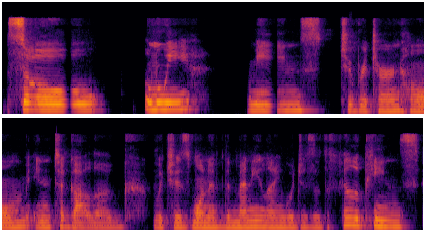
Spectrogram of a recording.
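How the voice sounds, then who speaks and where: A woman in her forties, an educator and founder, giving a thoughtful, earnest interview answer in a measured way. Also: mid-range voice, warm tone, low-quality recording. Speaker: guest, ethnic studies educator and founder.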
